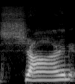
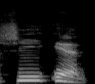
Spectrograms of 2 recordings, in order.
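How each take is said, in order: First: It is one syllable, rhyming with line. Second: It is two syllables, she then in. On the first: "Shine, S H I N E" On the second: "or She In"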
